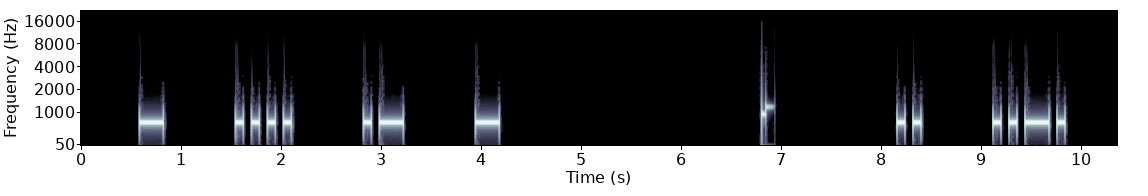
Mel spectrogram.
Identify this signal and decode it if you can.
Morse code, heard as a keyed tone, about 15 wpm, spaced as for 9 wpm, 700 Hz. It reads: THAT IF
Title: 3x Character Spacing - Top 100 Words - 15wpm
